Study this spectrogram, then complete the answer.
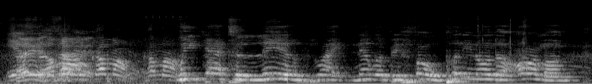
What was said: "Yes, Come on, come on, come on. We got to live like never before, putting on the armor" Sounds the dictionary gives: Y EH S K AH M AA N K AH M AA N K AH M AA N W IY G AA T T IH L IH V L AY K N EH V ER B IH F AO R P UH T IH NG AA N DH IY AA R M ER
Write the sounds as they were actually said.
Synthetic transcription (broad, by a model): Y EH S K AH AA K AH M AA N K AH M W IY G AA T T IH L IH V L AY K N EH V ER B IH F AO R P UH T IH NG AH N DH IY AA R M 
